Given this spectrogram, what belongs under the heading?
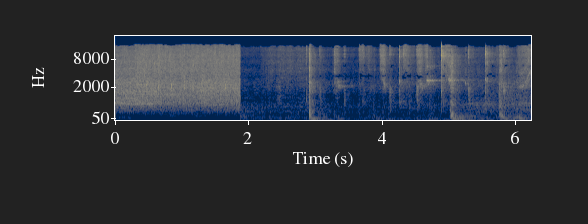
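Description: Crowd at a table tennis match applauding after a rally, a dense burst of clapping for about two seconds that cuts off, followed by scattered ball taps and knocks in the hall.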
